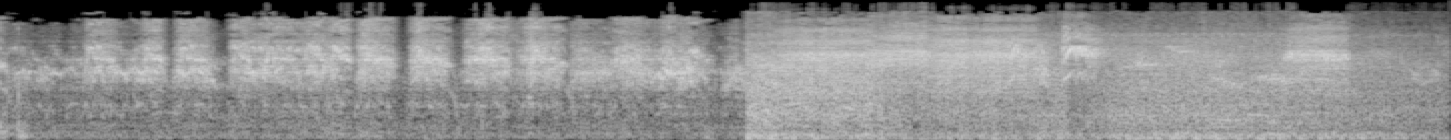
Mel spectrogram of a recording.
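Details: A breeding colony of Bank Mynas nesting in burrows in a high sandy riverbank in Bangladesh make a dense, high chatter of squeaky, scratchy notes, first in quick bursts, then swelling into a continuous din.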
